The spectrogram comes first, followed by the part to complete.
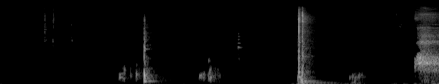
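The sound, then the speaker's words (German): Someone takes a sip of a drink, deliberately made audible: faint wet lip clicks, a few soft gulping swallows, a sharper plop, then a breathy exhale at the end. There is no talking. “wenn ich trinke, dann versuche ich das immer für euch so hörbar zu machen, damit euch nicht langweilig wird beim Hören.”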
